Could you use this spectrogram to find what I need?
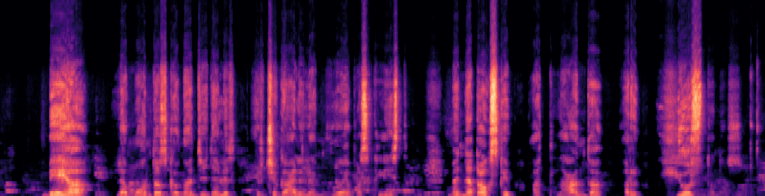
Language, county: Lithuanian, Kaunas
